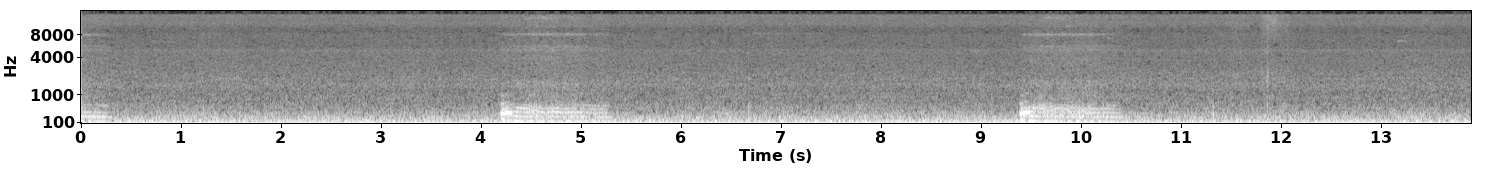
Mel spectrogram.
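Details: Sleeping Toy Poodle named Moko snores twice, each a short rough inhalation with a buzzing, wheezy tone about five seconds apart, against a constant low droning hum.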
